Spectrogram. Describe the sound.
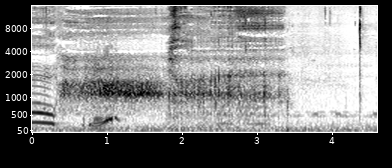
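Breathy voices rush and hiss into microphones, imitating the roar of a 60,000-seat outdoor stadium crowd: a sustained airy swell lasting a few seconds that cuts off, then a quieter breathy tail.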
